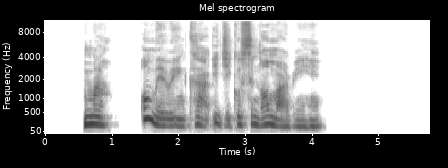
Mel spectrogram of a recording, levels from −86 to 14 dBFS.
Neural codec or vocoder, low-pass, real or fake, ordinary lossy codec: vocoder, 22.05 kHz, 80 mel bands, Vocos; none; fake; none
